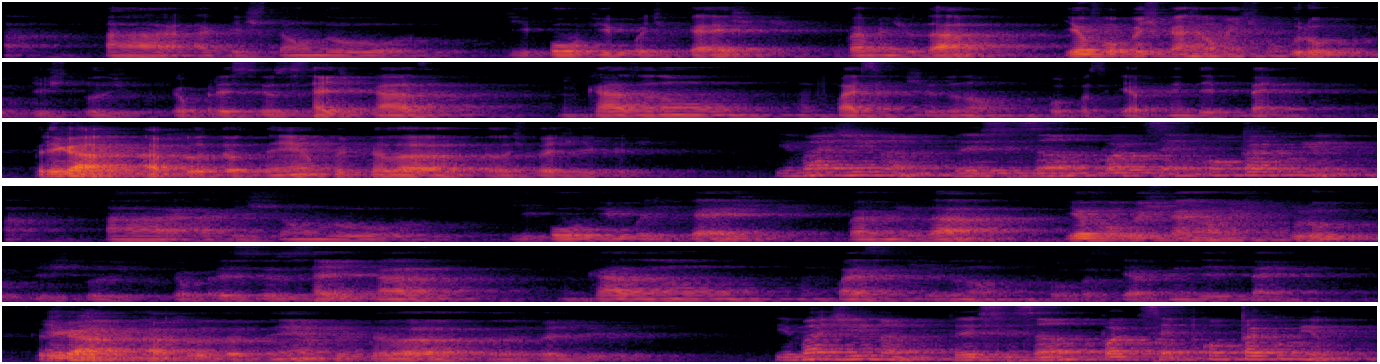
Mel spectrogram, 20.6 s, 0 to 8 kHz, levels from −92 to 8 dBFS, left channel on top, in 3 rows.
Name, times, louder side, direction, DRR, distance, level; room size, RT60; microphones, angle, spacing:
voice 1, 0.5-2.1 2.5-3.7 4.2-4.9 5.3-6.6 7.0-7.5 7.7-9.1 9.7-12.2 12.5-13.3 13.9-16.9, left 3 dB, 45° left, 3 dB, 0.3 m, -38 dB
voice 2, 14.0-14.5 17.6-20.4, right 2 dB, 70° right, 0 dB, 0.4 m, -39 dB
3.3 x 2.1 x 3.7 m, 1.2 s
head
